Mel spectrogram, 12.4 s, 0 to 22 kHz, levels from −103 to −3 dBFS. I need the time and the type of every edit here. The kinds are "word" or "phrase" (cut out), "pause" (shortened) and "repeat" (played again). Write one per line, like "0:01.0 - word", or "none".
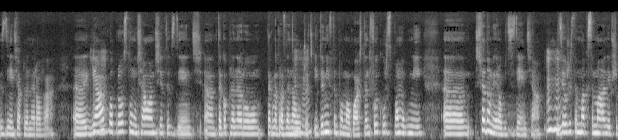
0:05.3 - pause
0:09.5 - pause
